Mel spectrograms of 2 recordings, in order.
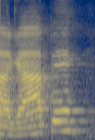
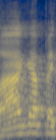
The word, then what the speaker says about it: ágape: Está el agape, o ágape, que a veces lo pronunciamos de esta manera, ¿verdad?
